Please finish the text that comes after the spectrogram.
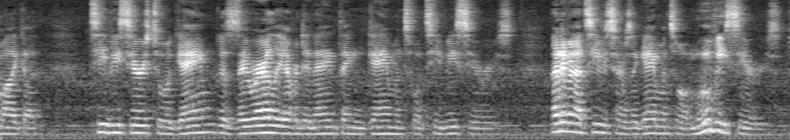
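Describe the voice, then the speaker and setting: A man with a sore, hoarse voice, talking in a casual, rambling commentary vlog full of asides and restarts. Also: a little high, fairly bright tone, reverberant, a little hiss or hum. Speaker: YouTuber.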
